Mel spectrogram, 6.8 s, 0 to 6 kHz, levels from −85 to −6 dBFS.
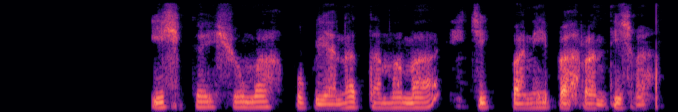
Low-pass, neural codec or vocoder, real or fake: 5.4 kHz; none; real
